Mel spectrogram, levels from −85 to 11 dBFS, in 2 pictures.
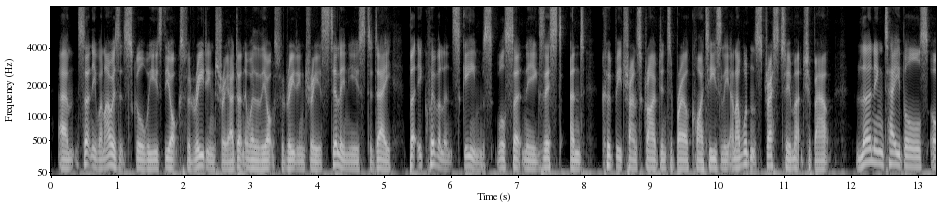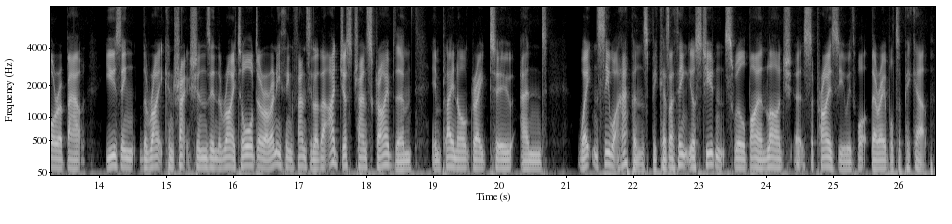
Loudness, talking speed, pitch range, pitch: -18 LUFS, 220 wpm, 100-125 Hz, 110 Hz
